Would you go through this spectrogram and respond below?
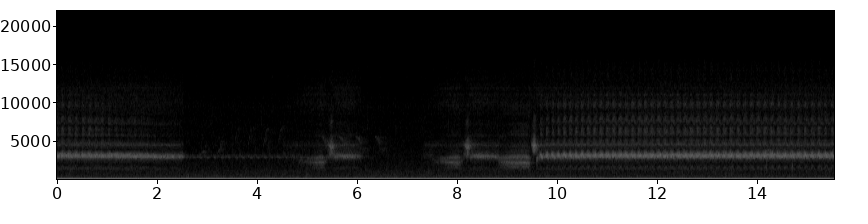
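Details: Ezo spring cicada singing at Maruseppu, Hokkaido, on 16 June 2012: a steady, high, buzzing drone that breaks off for several seconds mid-clip, with short chirping sounds in the gap, then resumes unbroken over a low background rumble.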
